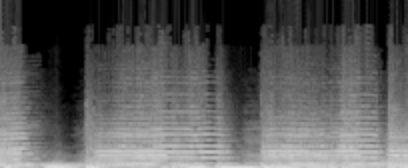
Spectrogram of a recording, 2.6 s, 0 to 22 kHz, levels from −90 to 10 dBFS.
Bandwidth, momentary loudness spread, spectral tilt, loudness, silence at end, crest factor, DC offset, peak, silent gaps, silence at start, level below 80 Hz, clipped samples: 17 kHz; 2 LU; -4.5 dB/octave; -7 LUFS; 0 s; 8 dB; under 0.1%; 0 dBFS; none; 0 s; -32 dBFS; 0.8%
